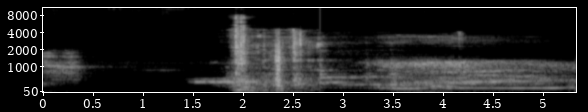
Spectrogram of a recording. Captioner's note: door closes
